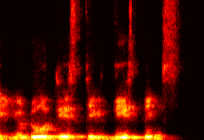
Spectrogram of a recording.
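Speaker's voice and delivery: ordinary delivery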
